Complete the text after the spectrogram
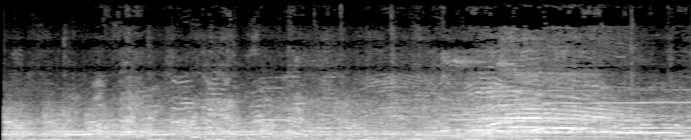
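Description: A crowd chatters and cheers in a loud room.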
